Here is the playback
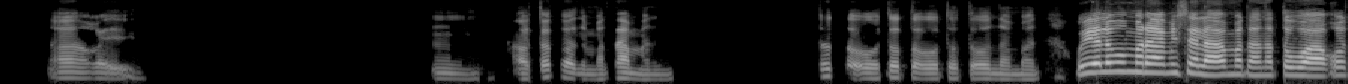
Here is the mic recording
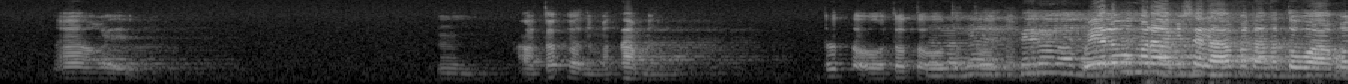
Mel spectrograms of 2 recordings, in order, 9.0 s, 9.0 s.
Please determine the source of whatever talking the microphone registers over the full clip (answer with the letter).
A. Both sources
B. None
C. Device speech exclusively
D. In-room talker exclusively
A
